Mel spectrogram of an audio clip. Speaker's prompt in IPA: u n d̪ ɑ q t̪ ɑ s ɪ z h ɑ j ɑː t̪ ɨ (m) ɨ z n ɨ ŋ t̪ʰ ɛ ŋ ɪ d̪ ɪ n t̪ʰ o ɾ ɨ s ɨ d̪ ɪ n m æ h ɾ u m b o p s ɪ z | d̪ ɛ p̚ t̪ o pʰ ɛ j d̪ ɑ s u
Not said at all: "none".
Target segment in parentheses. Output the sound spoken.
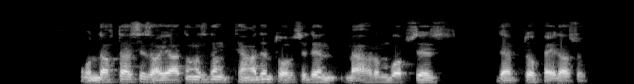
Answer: ŋ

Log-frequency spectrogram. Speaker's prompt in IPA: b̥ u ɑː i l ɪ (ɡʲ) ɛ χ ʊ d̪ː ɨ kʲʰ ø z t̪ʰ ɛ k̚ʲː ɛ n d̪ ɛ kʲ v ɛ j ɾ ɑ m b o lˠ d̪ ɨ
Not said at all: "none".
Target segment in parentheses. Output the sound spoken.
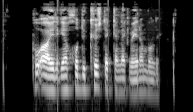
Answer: ɡʲ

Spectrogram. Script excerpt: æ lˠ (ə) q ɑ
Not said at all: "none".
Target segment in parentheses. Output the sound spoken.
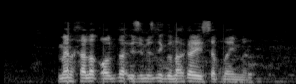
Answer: ə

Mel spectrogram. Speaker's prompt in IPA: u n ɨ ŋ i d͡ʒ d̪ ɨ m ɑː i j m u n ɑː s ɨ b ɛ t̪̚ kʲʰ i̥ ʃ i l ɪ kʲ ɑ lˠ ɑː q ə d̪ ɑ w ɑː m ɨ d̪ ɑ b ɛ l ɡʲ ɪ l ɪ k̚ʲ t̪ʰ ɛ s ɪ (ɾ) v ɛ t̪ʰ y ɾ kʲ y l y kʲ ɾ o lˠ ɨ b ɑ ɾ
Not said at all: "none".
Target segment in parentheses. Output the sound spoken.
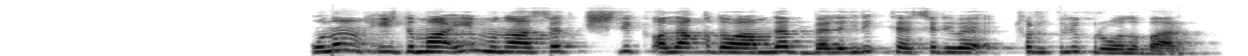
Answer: ɾ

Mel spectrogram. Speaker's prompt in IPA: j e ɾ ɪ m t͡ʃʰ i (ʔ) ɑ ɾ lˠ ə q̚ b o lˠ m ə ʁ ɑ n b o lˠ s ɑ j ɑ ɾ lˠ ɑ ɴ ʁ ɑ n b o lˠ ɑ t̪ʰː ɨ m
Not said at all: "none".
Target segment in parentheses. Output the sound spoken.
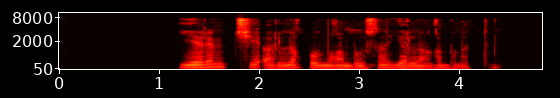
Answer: ʔ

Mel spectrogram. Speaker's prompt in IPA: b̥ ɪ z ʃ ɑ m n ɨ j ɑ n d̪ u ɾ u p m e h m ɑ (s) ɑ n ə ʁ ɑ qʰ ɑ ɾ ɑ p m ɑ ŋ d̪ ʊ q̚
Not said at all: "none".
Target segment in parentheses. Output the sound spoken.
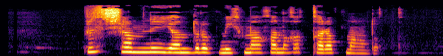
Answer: χ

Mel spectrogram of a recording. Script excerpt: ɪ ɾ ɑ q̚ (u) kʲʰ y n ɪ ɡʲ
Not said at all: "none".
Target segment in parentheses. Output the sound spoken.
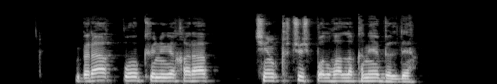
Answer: u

